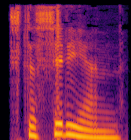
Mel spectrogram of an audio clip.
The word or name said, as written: stasidion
